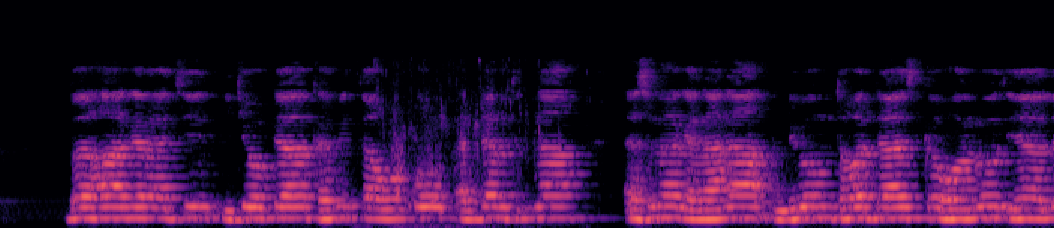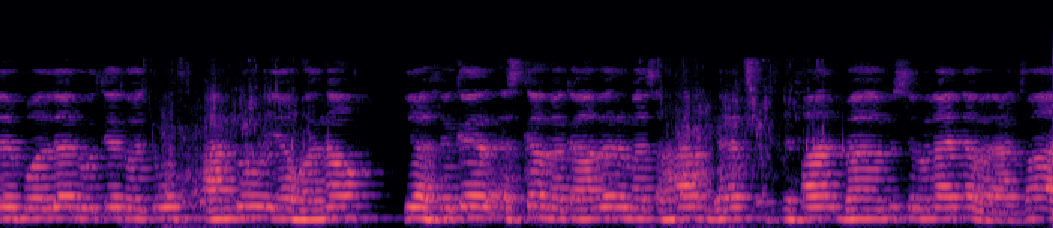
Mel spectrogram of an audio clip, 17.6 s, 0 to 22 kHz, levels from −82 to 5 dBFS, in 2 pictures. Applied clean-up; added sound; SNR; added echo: neural separator model SepFormer DNS4.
